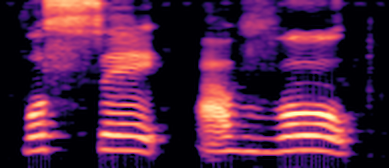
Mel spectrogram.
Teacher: E o acento circunflexo indica que aquele som ali é mais fechado.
